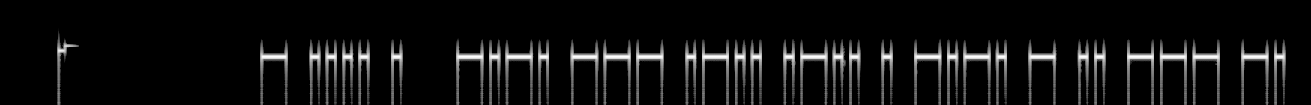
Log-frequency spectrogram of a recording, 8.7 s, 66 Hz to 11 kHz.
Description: Morse code, heard as a keyed tone, about 22 wpm, 700 Hz. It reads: THE COLLECTION
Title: Sentences from Top 1200 Words 22wpm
